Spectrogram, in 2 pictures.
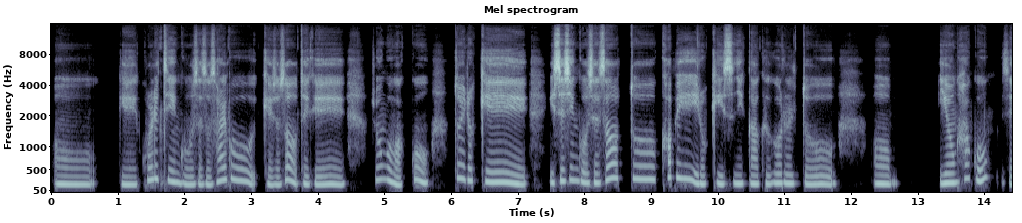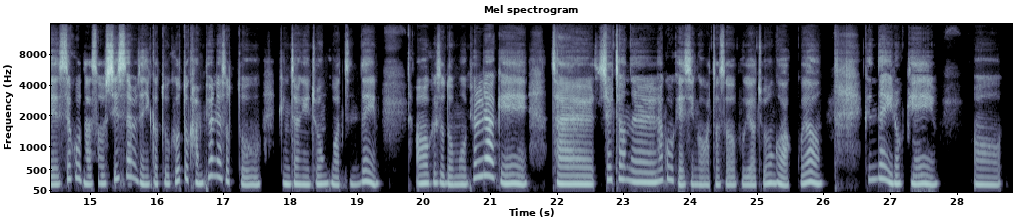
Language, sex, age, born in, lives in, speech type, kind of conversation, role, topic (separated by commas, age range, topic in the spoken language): Korean, female, 30-34, South Korea, United States, conversation, podcast, host, 일회용 컵 사용을 줄이기 위해 현실적으로 실천할 수 있는 방법은 무엇인가요?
